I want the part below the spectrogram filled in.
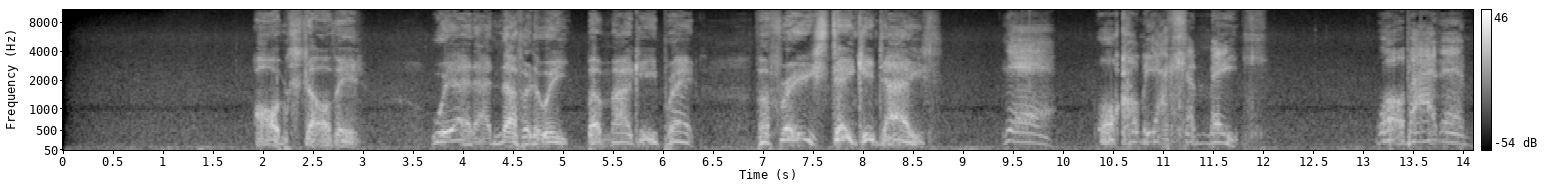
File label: Goblin Orc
